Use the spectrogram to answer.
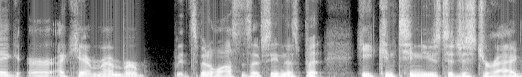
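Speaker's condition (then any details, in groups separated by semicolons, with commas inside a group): No condition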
